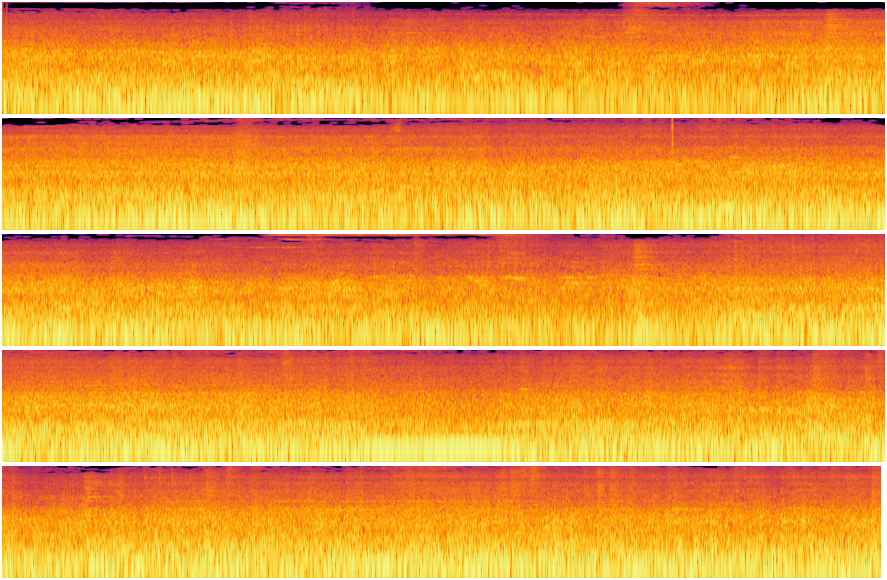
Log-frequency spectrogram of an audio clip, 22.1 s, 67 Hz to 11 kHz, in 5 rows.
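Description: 2013 Marcopolo Senior microbus on the move, engine and running noise steady and loud, with its brakes being applied as it slows.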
